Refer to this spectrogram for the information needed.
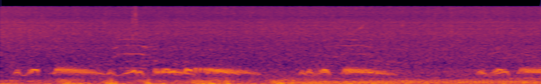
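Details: Two decoy spotted doves, one perched high and one on the ground, calling together in a forest to lure wild doves for trapping on a windy day; phrased cooing at mid pitch, short notes then a longer drawn coo, repeated, over low wind rumble.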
